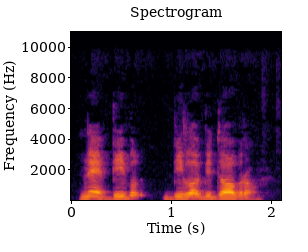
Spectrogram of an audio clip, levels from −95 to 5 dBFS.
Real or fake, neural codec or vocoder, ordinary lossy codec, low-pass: fake; vocoder, 44.1 kHz, 128 mel bands every 512 samples, BigVGAN v2; AAC, 64 kbps; 9.9 kHz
